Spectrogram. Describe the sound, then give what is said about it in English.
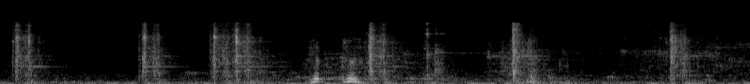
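Slow, irregular clacks of typewriter keys, each a sharp mechanical strike spaced out unevenly, with a brief muffled vocal sound partway through; someone is typing out invitations in the 1954 radio comedy Hancock's Half Hour. “Haven't you finished typing out those invitations yet?”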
